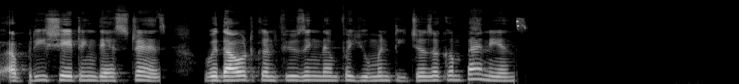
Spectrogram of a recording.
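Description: At 1.56 to 1.61 s and again at 5.14 to 5.20 s, the speech breaks into a brief chirp or squawk. These are damaged data in a compressed stream. Corrupted bytes made the decoder misread those frames and lose sync until it found a valid frame header.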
